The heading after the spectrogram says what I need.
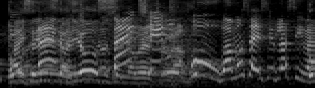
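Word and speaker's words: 放学后: Fan Xiao Hou. Para mí, Fan Xiao Hou. Puede ser. A ver, producción, ¿cómo se pronuncia? Fan Xiao Hou.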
